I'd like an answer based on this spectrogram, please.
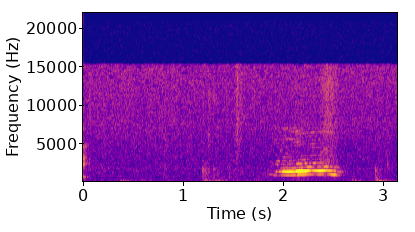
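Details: Munchkin cat meeting a Shiba Inu dog indoors gives a single clear, tonal meow lasting about half a second, slightly rising then falling, with faint soft rustles and quiet background sounds around it.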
